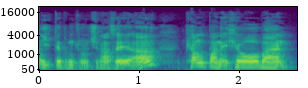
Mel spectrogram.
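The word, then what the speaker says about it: 評判: 평판 발음이 반갑니다. 반. 이때부터 조심하세요. 평판에 효반. 효반.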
